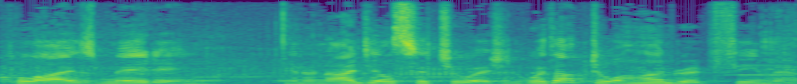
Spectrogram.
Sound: seal trumpets

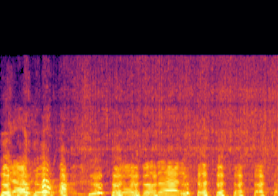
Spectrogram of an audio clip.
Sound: laughing

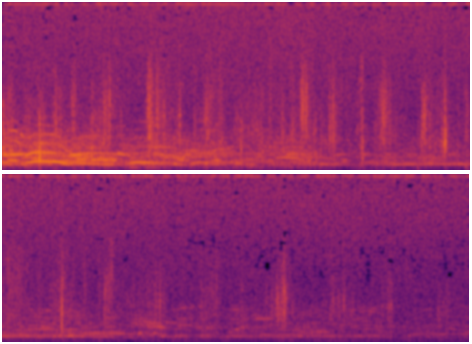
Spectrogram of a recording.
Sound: cheering

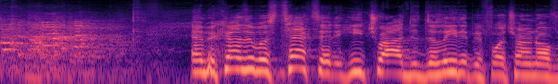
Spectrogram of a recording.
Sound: audience laughing

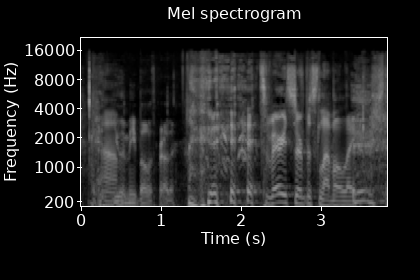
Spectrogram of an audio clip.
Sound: laughing

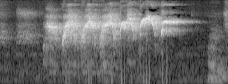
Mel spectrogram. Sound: makes Whisper Sounds; whisper Sounds

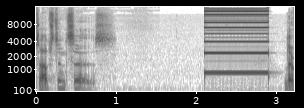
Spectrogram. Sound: none

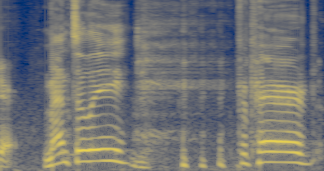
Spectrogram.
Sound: chuckling

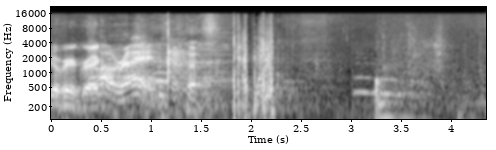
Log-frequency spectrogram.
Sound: laughing

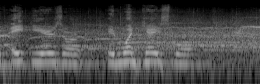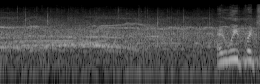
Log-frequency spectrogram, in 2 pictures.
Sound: applause

